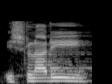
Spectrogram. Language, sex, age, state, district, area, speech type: Bodo, female, 60+, Assam, Chirang, rural, spontaneous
